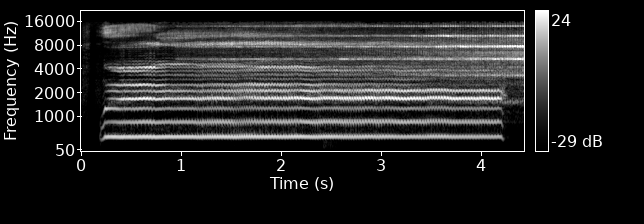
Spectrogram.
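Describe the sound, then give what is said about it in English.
An alarm clock rings with one loud, steady, harmonic buzzing tone that starts abruptly, holds unchanged for about four seconds, then cuts off. No one speaks. “No, it wasn't butterfly wings. It was the alarm clock.”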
